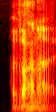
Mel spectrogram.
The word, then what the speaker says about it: Havana: Havana. It's like Havana. heaven. It's like heaven. Ah, Havana. yeah, it sounds like heaven Yeah. when you say it.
